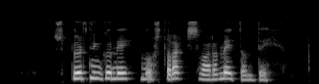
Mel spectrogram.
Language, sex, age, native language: Icelandic, female, 40-49, Icelandic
